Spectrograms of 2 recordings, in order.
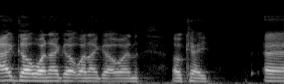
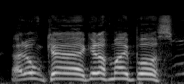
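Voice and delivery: raised-pitch, dismissive order; cross bus driver; 5 semitones higher, 4 dB louder than usual. Acted. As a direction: play an unhappy driver throwing them off. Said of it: "the bus driver wasn't very happy".

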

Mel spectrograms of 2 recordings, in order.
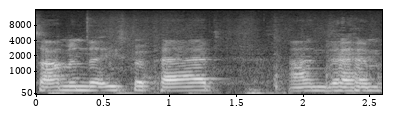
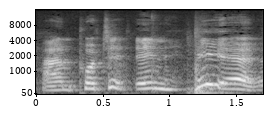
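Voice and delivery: higher, lightly voiced searching bear; a touch of playful uncertainty; louder storybook character voice; blindfolded little bear; 5 semitones higher, 5 dB louder than usual. Blindfolded bear gropes about.

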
